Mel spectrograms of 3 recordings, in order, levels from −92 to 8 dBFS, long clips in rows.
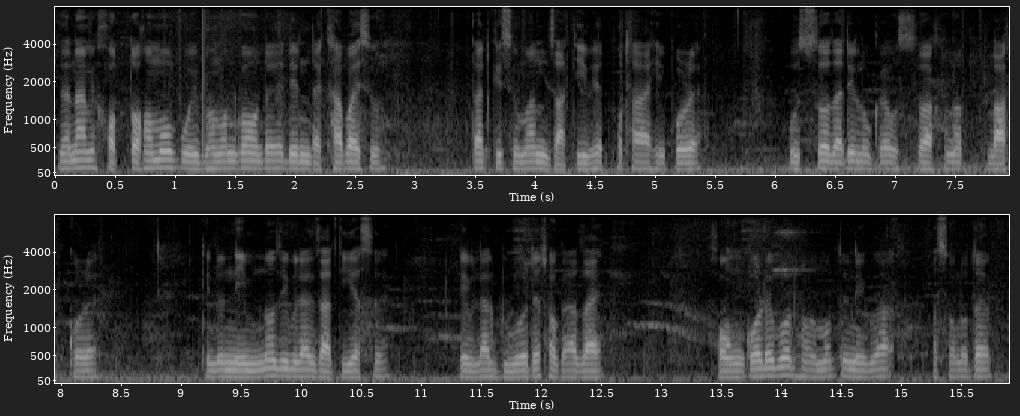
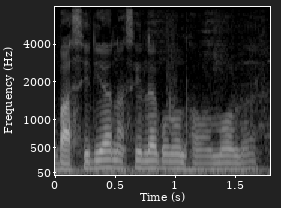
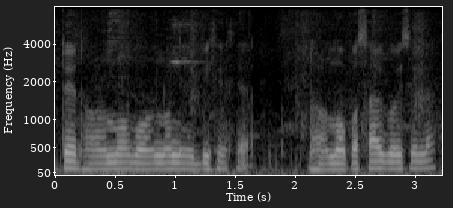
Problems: background sounds at intervals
